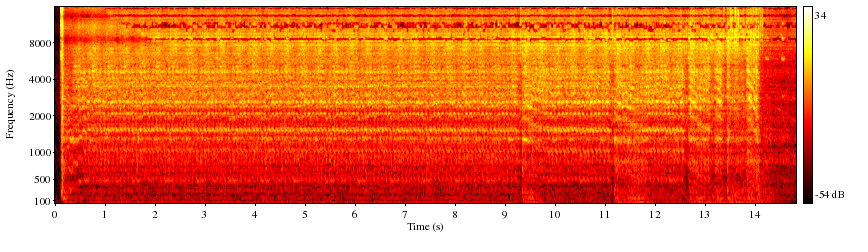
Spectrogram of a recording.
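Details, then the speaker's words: 1965 Ford Fairlane, first start, new gas tank fitted and fuel pump inlet fed directly from a gas tank. Second attempt after letting it unflood: starter churns about fourteen seconds with faint firing hints, nearly fires but won't start. "ah so close oh we're getting there"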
